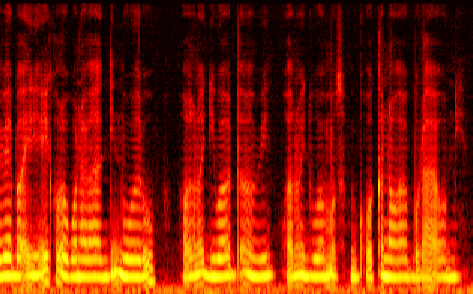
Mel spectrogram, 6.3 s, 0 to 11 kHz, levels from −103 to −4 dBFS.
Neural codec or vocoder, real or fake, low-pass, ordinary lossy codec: autoencoder, 22.05 kHz, a latent of 192 numbers a frame, VITS, trained on many speakers; fake; none; none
